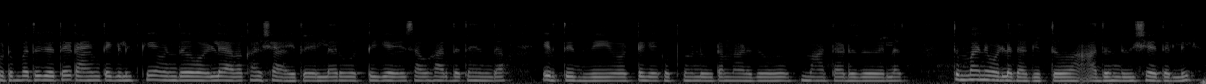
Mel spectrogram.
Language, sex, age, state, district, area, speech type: Kannada, female, 30-45, Karnataka, Udupi, rural, spontaneous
